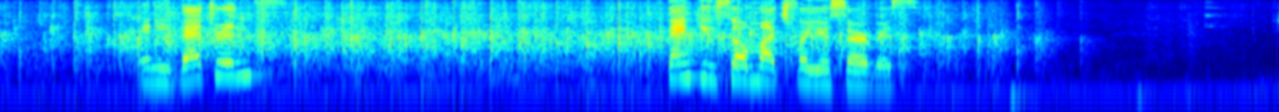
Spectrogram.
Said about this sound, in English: Would you please stand for a round of applause?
